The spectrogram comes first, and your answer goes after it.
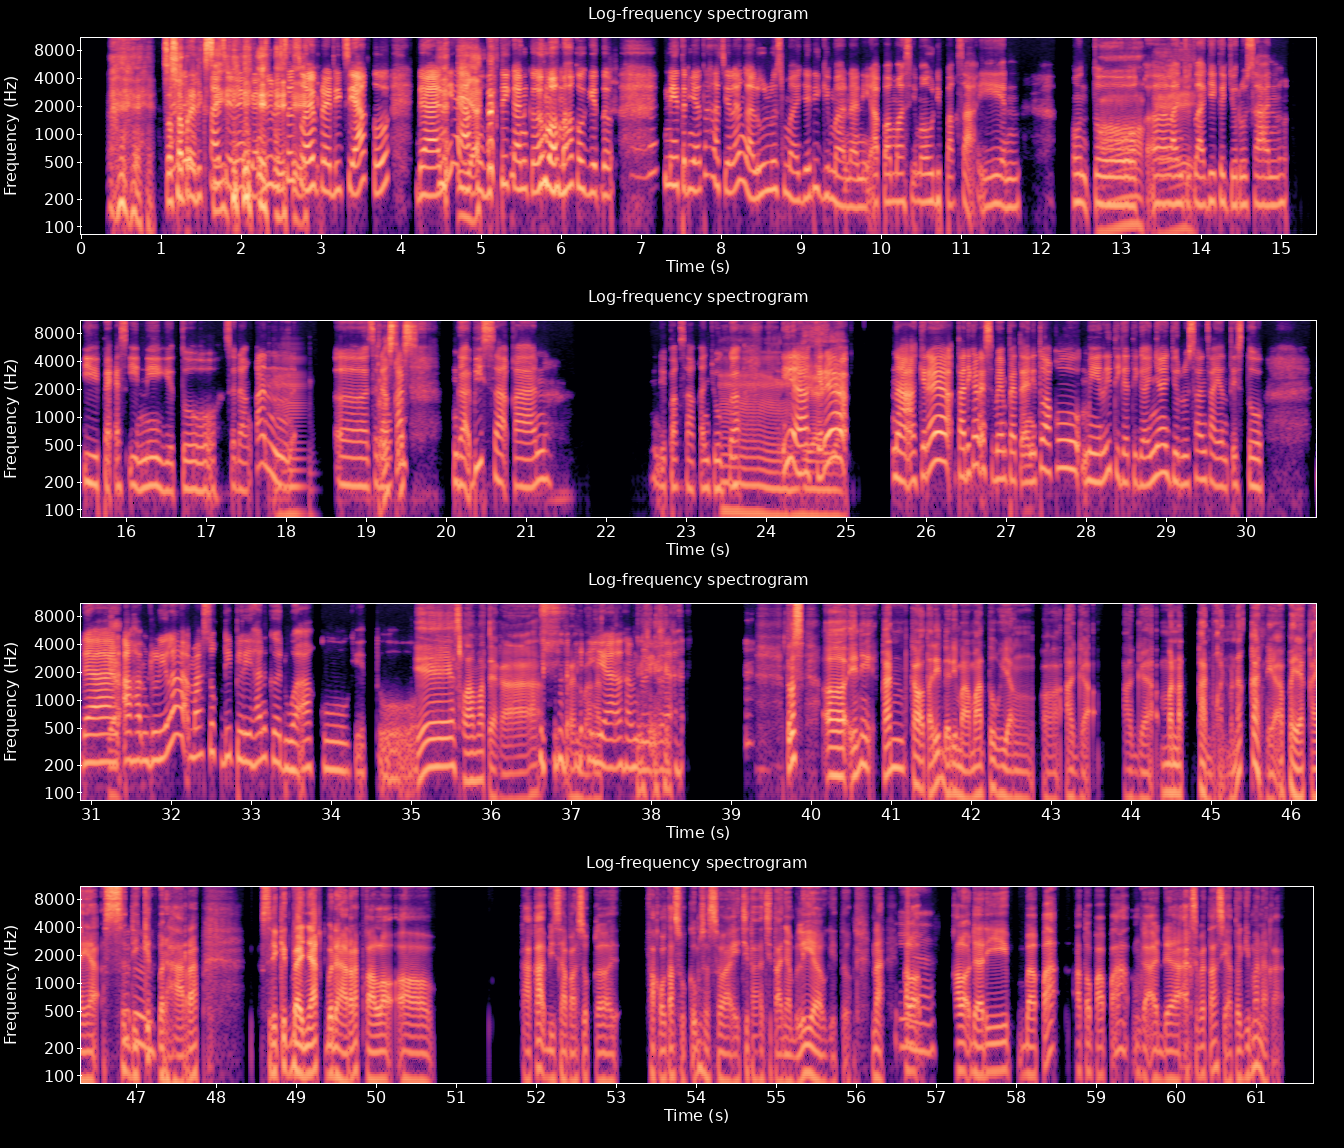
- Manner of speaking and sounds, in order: chuckle; laugh; chuckle; laughing while speaking: "mamaku"; other background noise; drawn out: "Mmm"; in English: "scientist"; chuckle; tapping
- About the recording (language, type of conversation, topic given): Indonesian, podcast, Bagaimana rasanya ketika keluarga memiliki harapan yang berbeda dari impianmu?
